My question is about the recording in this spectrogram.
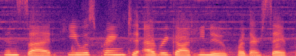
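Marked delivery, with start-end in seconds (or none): none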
